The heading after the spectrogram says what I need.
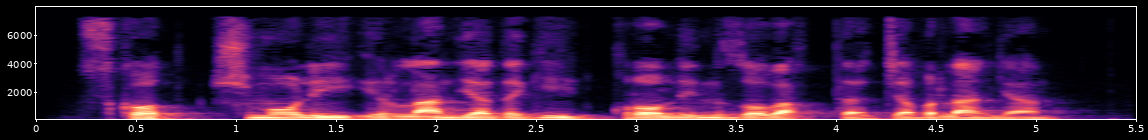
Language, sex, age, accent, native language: Uzbek, male, 18-24, Buxoro, Uzbek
